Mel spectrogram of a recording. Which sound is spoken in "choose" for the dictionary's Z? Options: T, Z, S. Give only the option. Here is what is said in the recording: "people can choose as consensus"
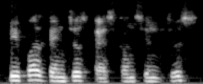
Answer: S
